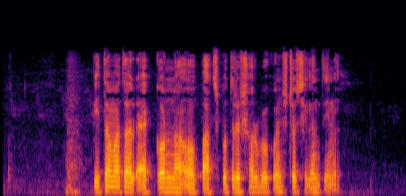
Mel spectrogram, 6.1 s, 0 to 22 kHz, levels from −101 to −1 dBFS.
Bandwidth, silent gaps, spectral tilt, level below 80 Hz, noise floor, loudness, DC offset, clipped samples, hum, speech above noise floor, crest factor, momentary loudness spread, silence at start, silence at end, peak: 7.8 kHz; none; -5.5 dB/octave; -44 dBFS; -74 dBFS; -21 LUFS; under 0.1%; under 0.1%; none; 53 dB; 22 dB; 12 LU; 1 s; 1.05 s; -2 dBFS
